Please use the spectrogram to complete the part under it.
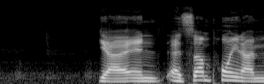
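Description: A man speaks loudly with animation into a close microphone.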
